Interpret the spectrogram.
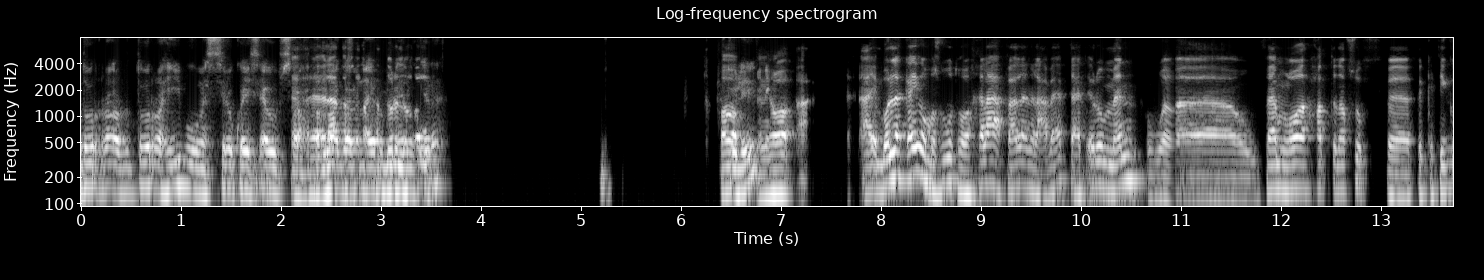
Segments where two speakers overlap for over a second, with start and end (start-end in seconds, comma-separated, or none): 2.1-3.6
